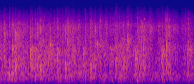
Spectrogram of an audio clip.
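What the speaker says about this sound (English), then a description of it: "Let's give her a round of applause." An audience at an entrepreneurship week youth advisory clinic applauds, a continuous even patter of many hands clapping.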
